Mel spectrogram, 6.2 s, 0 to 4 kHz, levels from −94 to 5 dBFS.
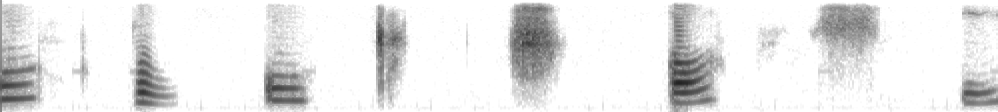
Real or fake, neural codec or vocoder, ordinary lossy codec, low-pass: real; none; none; 3.6 kHz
